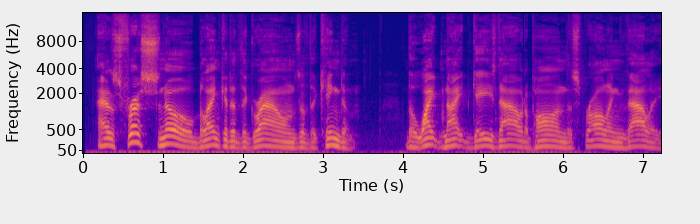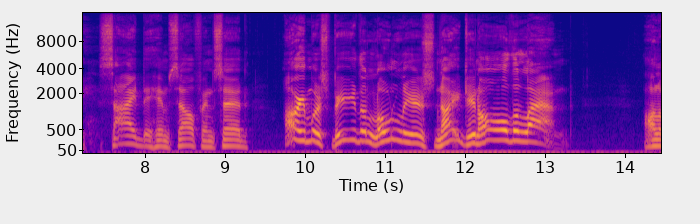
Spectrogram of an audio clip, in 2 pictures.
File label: fairy tale narration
